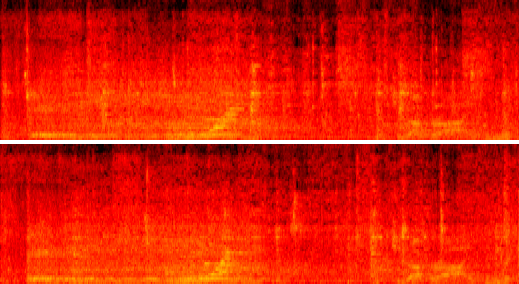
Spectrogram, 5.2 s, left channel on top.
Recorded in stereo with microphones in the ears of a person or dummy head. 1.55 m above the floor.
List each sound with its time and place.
0.3 s a blender: 20° right (ahead or behind), 4.5 m
1.6 s a piano: 25° right (ahead or behind), 5.5 m
3.9 s a man speaking: 10° right (ahead or behind), 1.0 m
